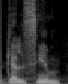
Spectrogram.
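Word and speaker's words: calcium: इनको सीन के साउंड से भी पढ़ा जाता है और असल प्रोनाउंसिएशंस यही हैं, जैसे मैग्नीशियम, पोटेशियम एंड कैल्शियम। लेकिन हमारे यहाँ एशिया में चूँकि इन्हें शीन के साउंड से पढ़ते हैं तो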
